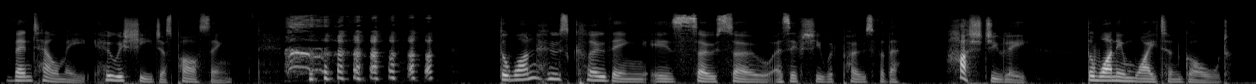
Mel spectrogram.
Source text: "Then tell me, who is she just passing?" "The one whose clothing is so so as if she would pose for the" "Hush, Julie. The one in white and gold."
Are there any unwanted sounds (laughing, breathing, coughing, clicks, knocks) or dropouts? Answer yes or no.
yes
